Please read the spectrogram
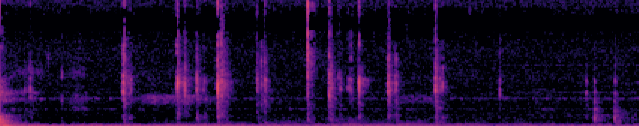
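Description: Computer keyboard keys tapped in an irregular run of light clicks as a login password is typed, thinning out in the last second or so, over a steady low hum.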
